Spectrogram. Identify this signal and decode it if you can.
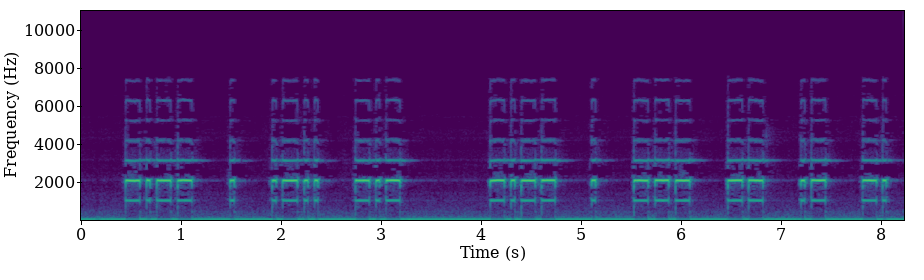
Morse code, heard as a keyed tone, about 23 wpm, spaced as for 15 wpm, 2100 Hz. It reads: YELK YEOMAN
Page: On the air Morse code practice from the Southern Montana Amatuer Radio Association; all code, no read back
